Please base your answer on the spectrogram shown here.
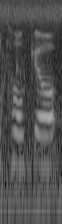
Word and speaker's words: Tokyo: before we got on tokyo and probably for 20 years nobody had ever corrected me do you say tokyo or tokyo tokyo yeah tokyo two syllables uh for japanese we say tokyo tokyo or as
